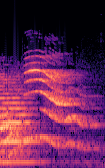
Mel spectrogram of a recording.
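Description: Soprano and clarinet in a comic cat-meow imitation, ending a phrase on one long note that slides downward like a "miao", over a held low note. The sound fades away near the end.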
